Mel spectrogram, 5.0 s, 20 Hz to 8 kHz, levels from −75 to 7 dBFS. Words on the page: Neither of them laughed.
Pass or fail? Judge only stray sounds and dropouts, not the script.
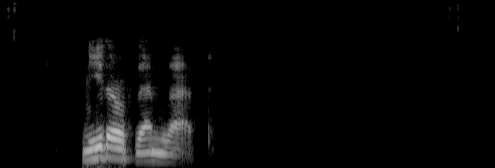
pass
